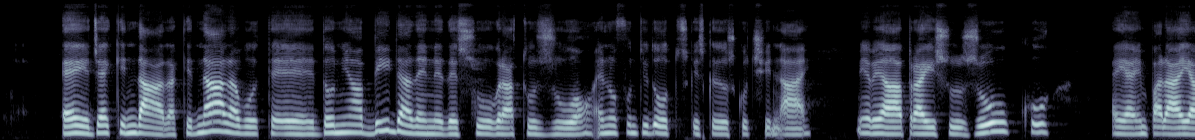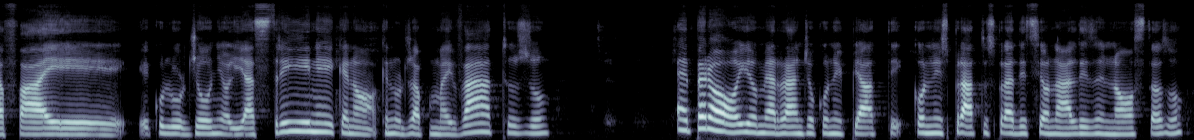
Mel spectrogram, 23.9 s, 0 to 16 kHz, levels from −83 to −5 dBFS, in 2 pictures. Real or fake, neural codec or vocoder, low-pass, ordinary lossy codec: real; none; 14.4 kHz; none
